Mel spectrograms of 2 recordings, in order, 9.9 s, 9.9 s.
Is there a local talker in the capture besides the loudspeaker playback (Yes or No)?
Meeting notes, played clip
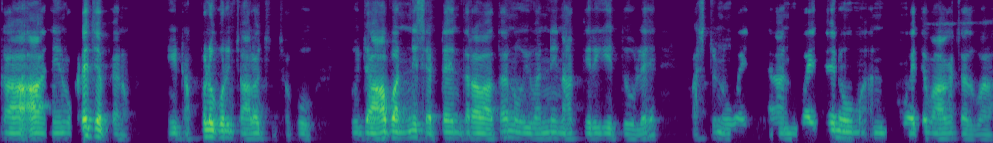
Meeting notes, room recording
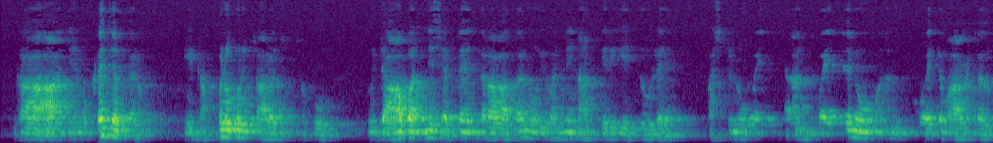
No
